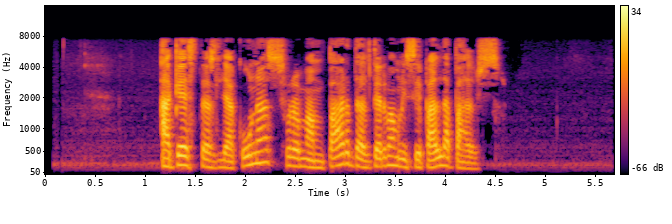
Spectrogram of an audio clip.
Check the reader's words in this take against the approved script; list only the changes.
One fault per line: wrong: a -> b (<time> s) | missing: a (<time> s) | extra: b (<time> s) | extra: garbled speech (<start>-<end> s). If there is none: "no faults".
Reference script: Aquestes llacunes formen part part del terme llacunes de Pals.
missing: part (3.1 s)
wrong: llacunes -> municipal (3.5 s)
